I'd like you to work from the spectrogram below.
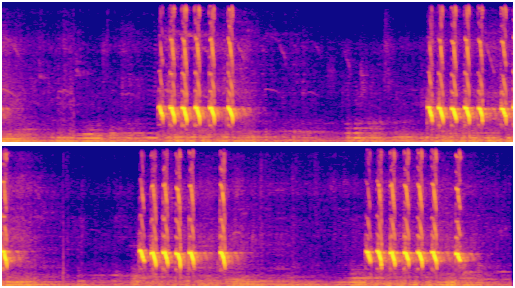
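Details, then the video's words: Yellow-vented bulbul giving ropel-style song in four regular bursts of five or six clear, metallic repeated notes, roughly every two and a half seconds, with a soft low murmur underneath. "Trucukan Gacor bikin Gelisah Geram Semua Trucuk jadi Ropel Gacor"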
